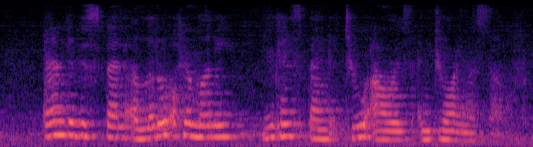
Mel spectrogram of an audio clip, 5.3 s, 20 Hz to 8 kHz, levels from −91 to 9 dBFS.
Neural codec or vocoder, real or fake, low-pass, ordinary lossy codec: codec, 44.1 kHz, 7.8 kbps, Pupu-Codec; fake; 7.2 kHz; AAC, 48 kbps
